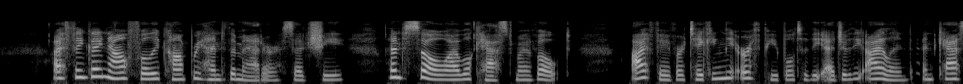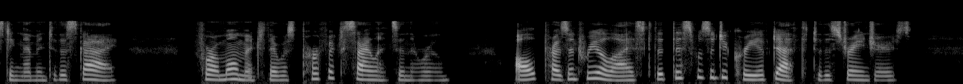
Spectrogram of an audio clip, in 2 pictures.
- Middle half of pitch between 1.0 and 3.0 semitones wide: No, average, 3.8 semitones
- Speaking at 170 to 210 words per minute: Yes, average, 180 wpm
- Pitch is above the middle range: Yes, high, 225 Hz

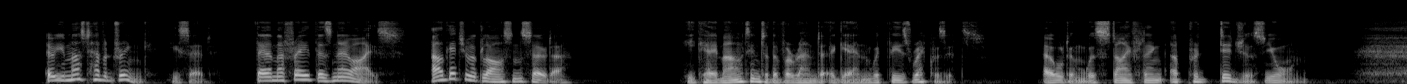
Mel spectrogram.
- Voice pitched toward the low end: Yes, low, 120 Hz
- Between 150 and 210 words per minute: Yes, average, 160 wpm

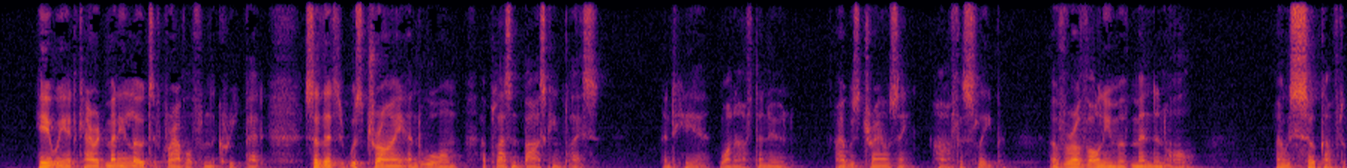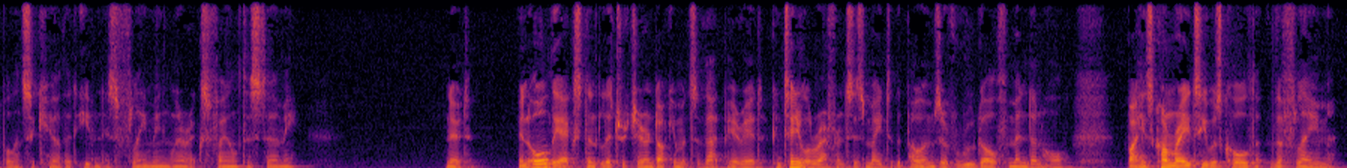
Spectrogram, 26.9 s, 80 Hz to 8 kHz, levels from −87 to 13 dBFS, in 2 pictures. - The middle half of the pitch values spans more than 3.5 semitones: No, average, 2.9 semitones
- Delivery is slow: No, average, 180 wpm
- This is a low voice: Yes, very low, 90 Hz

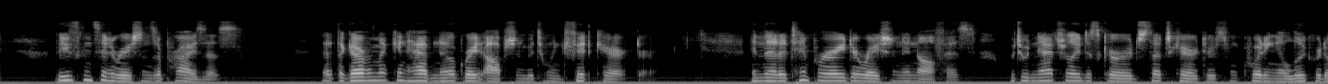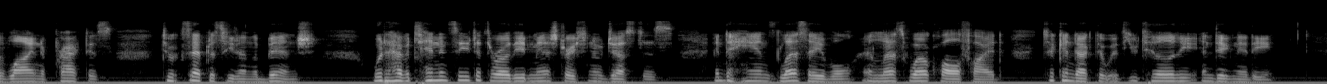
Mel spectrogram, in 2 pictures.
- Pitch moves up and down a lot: No, average, 3.7 semitones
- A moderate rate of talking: Yes, average, 150 wpm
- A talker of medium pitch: Yes, medium, 145 Hz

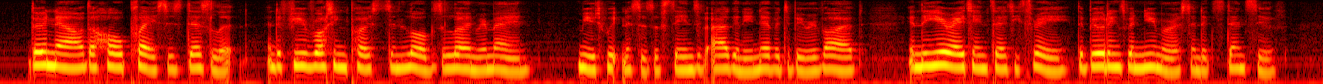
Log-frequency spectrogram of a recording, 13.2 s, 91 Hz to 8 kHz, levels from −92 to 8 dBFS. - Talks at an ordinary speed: Yes, average, 165 wpm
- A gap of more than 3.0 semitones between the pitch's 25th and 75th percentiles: No, narrow, 2.4 semitones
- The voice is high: Yes, high, 210 Hz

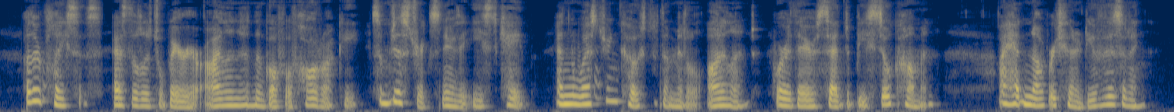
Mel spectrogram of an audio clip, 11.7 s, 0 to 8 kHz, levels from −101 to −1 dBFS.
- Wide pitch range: No, average, 4.2 semitones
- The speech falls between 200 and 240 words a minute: Yes, fast, 205 wpm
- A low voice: No, high, 190 Hz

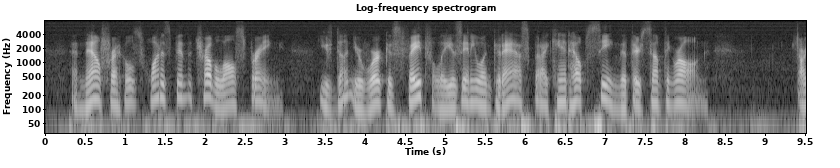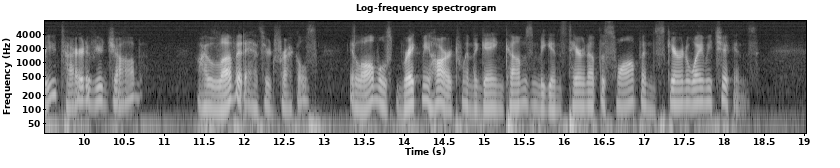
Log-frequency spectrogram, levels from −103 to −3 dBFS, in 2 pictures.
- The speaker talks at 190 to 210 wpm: Yes, average, 200 wpm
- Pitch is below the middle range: Yes, low, 125 Hz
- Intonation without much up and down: No, average, 4.2 semitones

